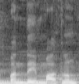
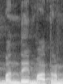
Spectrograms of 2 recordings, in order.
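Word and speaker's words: वन्दे मातरम्: लिए ही होता है वंदे मातरम को मूल रूप से बंदे मातरम प्रोनाउंस किया गया बंगाली भाषा में वह शब्द नहीं है इसीलिए इसे बंदे मातरम कहा गया 1875 में बंकिम चंद्र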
